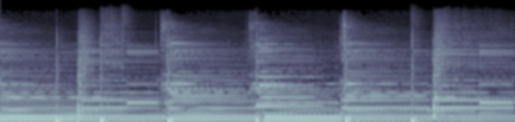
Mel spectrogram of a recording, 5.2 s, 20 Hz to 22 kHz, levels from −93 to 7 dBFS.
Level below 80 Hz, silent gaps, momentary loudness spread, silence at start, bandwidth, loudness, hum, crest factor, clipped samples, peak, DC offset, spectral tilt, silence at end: -32 dBFS; none; 5 LU; 0 s; 15 kHz; -19 LUFS; none; 16 dB; under 0.1%; -2 dBFS; under 0.1%; -6 dB/octave; 0 s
